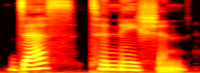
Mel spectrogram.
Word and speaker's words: destination: Des-to-nation. Stress on the third syllable.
